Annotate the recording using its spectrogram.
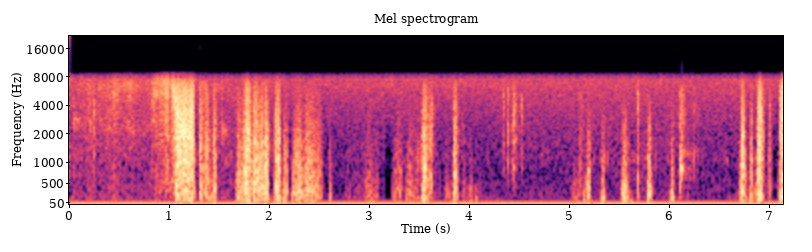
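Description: Footsteps squelch and crunch through mud.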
